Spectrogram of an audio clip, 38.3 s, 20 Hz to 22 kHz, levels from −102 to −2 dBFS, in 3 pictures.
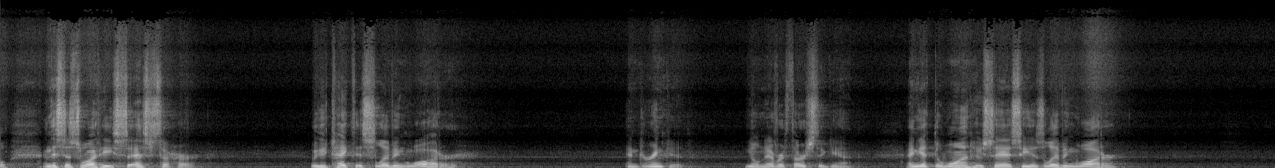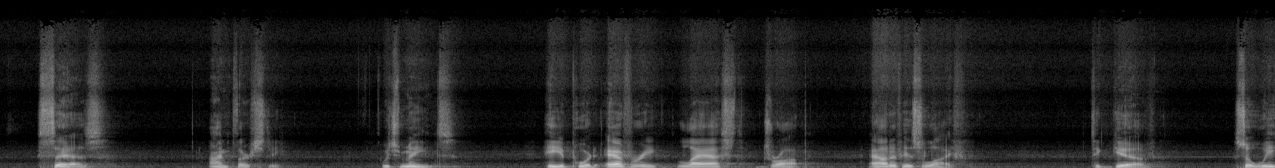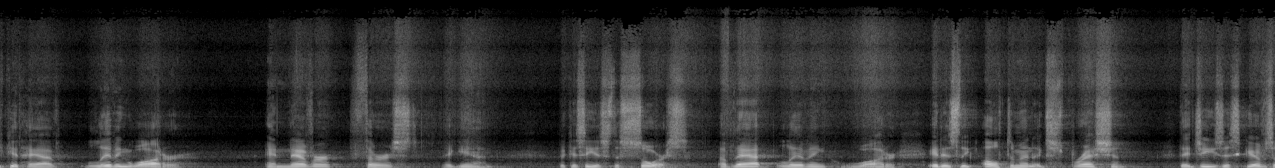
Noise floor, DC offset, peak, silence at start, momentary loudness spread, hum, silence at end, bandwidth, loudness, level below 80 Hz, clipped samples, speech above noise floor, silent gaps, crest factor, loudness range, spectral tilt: -75 dBFS; under 0.1%; -16 dBFS; 0 s; 17 LU; none; 0 s; over 20 kHz; -36 LUFS; under -90 dBFS; under 0.1%; 40 dB; none; 22 dB; 7 LU; -4.5 dB/octave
